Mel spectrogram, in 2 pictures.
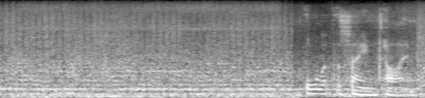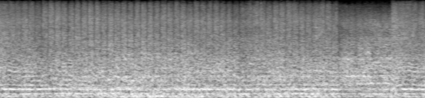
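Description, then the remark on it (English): A steady, low-pitched buzzing drone hums continuously at an even level, like many insects or a motor droning together, while a voice speaks briefly over it partway through. “Very unusual noise. Buzzing.”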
